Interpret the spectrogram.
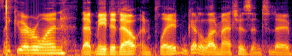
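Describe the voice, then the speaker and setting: With an Ohio accent, a man speaks using very wide pitch swings. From Ohio, US. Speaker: community manager streaming a game showcase. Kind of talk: livestream commentary. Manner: casual, filler-heavy.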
